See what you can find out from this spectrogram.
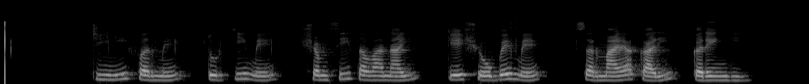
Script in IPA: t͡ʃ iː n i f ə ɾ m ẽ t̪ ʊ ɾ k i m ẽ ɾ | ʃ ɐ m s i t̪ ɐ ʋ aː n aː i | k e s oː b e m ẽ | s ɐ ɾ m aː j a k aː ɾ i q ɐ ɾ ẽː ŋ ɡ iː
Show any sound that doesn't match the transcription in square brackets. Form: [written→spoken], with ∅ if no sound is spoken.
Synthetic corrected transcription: t͡ʃ iː n i f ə ɾ m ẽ t̪ ʊ ɾ k i m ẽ [ɾ→∅] | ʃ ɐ m s i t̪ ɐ ʋ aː n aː i | k e [s→ʃ] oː b e m ẽ | s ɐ ɾ m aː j a k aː ɾ i [q→k] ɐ ɾ ẽː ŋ ɡ iː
